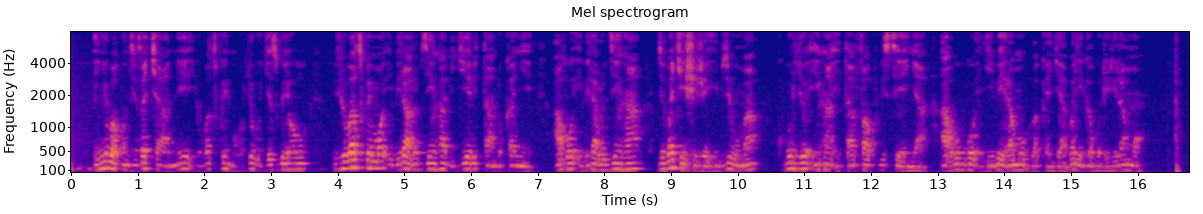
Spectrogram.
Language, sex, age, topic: Kinyarwanda, female, 25-35, agriculture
